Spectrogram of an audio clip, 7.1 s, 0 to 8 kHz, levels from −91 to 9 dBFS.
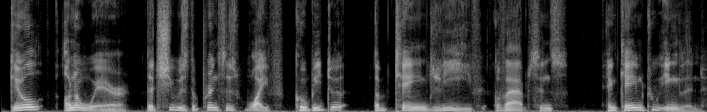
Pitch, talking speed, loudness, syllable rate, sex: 110 Hz, 145 wpm, -19 LUFS, 5.1 syllables/s, male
